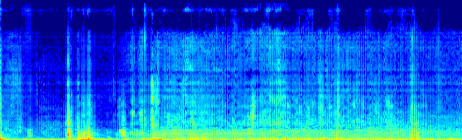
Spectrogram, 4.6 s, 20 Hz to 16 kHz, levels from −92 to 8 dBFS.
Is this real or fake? fake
